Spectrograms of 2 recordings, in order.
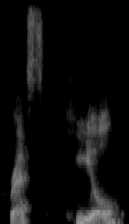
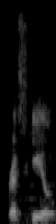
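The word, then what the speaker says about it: Presqu'ile: So it's actually pronounced Presquile. Presquile, yeah. K-E-E-L. They actually, on their T-shirts at the winery, it says Press Keel, and I'm like, oh, they're so cheesy, man.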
